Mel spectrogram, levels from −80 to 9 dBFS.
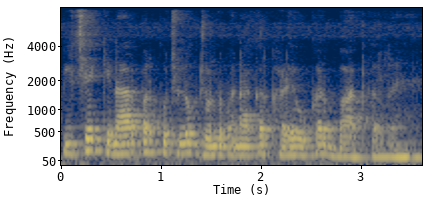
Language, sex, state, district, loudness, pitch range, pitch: Hindi, male, Bihar, Bhagalpur, -16 LUFS, 105-145 Hz, 130 Hz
